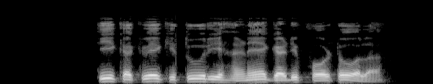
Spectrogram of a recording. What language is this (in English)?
Phalura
